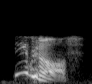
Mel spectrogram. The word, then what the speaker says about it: Ivanov: How do you pronounce his name again? – Blagoy Ivanov. – Ivanov. – Yeah. – Yes, exactly. – Is saying it right? – Yeah.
